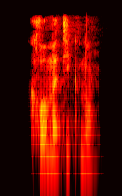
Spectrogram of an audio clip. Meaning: chromatically
- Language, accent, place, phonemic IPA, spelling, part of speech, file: French, France, Lyon, /kʁɔ.ma.tik.mɑ̃/, chromatiquement, adverb, LL-Q150 (fra)-chromatiquement.wav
